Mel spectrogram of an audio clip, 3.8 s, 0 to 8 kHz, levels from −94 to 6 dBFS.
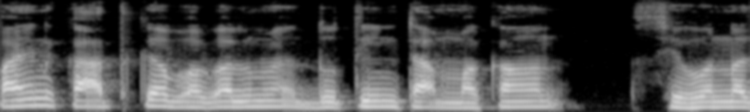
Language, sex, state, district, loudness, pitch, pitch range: Maithili, male, Bihar, Samastipur, -15 LUFS, 150 Hz, 140-155 Hz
